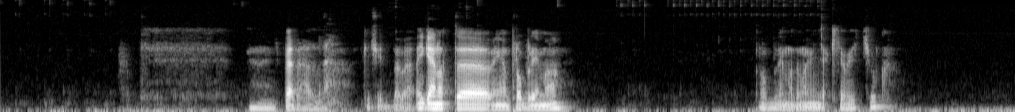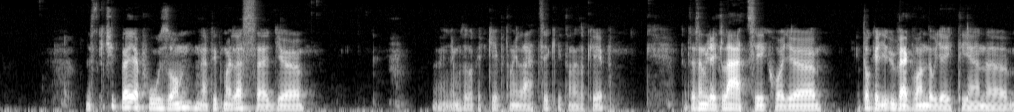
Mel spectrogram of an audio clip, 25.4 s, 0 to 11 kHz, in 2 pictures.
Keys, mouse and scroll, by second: 3.9 alt+middle click, 4.8 right click, 5.9-13.5 drag, 13.5-16.5 alt+middle drag, 16.5 click, 21.0 scroll down 1, 23.2 scroll up 1.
